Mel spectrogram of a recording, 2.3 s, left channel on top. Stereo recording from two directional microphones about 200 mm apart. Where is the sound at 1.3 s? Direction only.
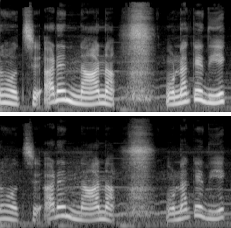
30° left (ahead or behind).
